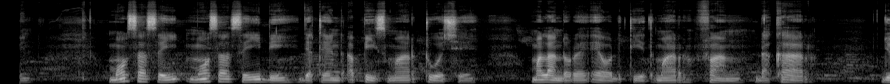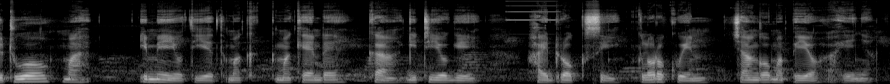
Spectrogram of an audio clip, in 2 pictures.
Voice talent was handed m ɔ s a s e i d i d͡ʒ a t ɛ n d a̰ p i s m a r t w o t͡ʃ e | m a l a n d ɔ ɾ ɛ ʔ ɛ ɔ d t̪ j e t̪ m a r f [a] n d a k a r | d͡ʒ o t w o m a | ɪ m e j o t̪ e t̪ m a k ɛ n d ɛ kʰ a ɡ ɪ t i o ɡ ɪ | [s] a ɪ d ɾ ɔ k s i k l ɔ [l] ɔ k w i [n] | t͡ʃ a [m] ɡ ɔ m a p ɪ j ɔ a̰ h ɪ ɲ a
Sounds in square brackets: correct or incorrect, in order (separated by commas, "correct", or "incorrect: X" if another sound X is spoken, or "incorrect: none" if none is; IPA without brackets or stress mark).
correct, incorrect: h, incorrect: ɾ, correct, incorrect: ŋ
